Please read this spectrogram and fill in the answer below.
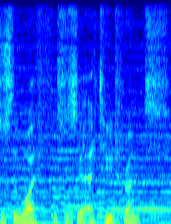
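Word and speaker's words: Étude: And it is Etude, not Etude. I always thought you pronounced it Etude.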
